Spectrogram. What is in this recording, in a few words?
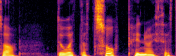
"twp", Welsh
